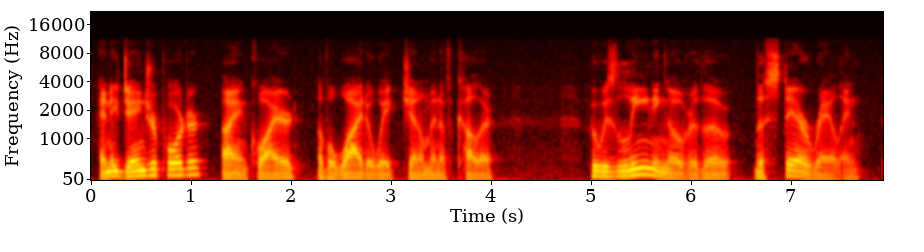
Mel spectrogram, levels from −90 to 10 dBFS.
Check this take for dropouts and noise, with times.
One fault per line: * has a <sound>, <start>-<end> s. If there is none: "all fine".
all fine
